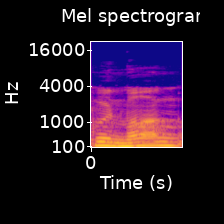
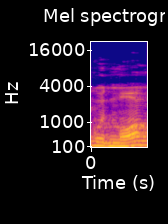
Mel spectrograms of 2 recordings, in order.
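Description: First: The greeting is said flatly, without energy. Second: The greeting is said in a lively, energetic way. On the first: The pupils answer without enthusiasm. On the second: The teacher greets the class.

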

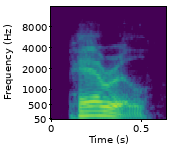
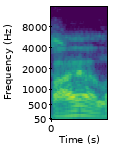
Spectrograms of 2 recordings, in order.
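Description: First: The name is said with an American pronunciation. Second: The name is said with an Austrian German pronunciation. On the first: This is how the name is said in North America today. "it's Payrell, like apparel" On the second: This is how an older Austrian relative would have said it. "Das hätte früher vielleicht seine Oma gesagt"

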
